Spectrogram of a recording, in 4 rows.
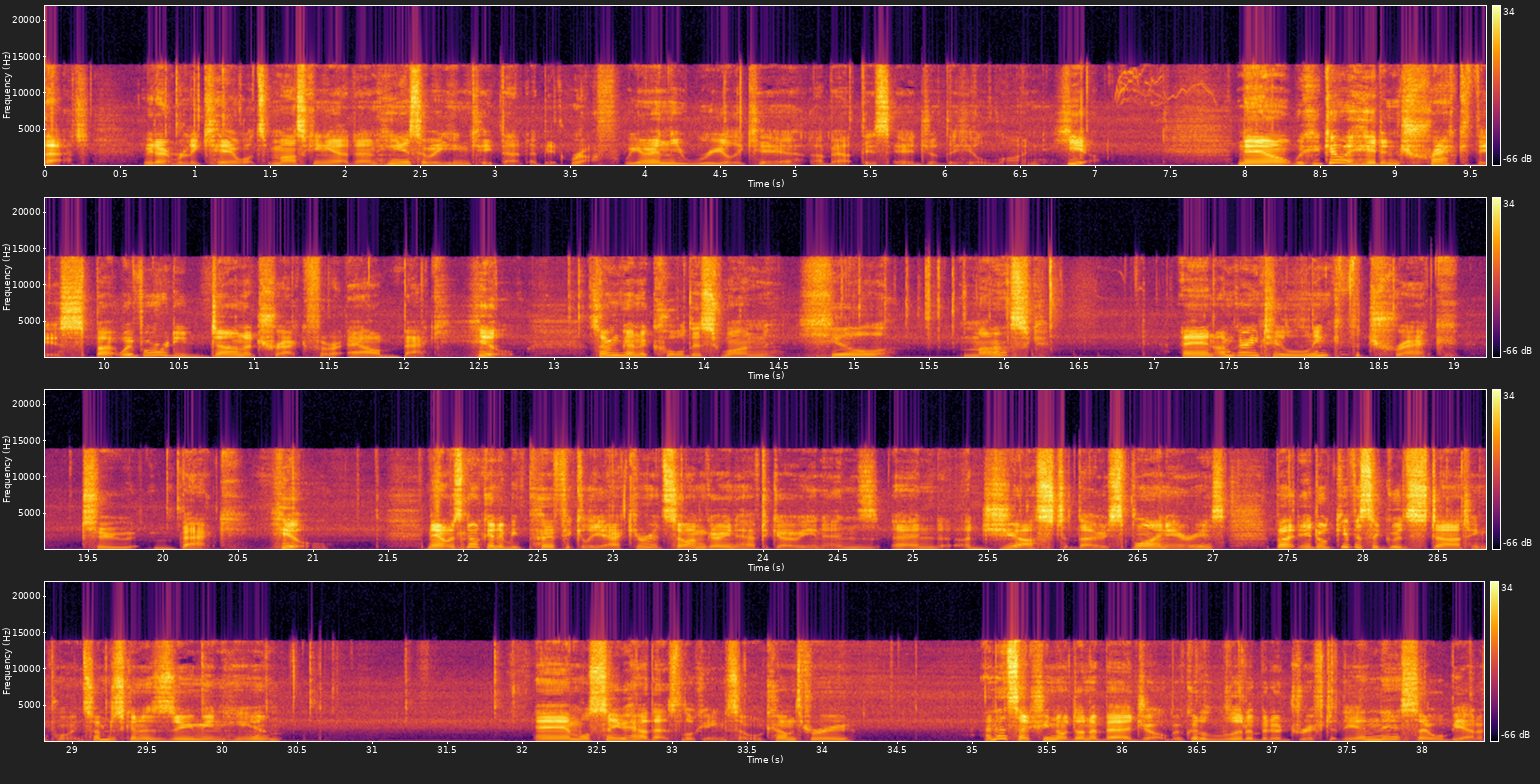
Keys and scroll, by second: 14.6-16.4 typing, 26.4 z, 27.7 z, 30.7 x.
